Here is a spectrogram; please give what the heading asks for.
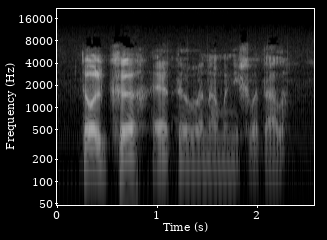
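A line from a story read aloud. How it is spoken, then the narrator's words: Weary, after heavy sigh. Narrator (Russian): я лишь тяжело вздохнул и сказал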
